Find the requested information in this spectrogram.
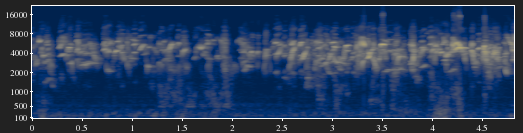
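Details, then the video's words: Rapid, high, tinkling twitter from a grey-crowned goldfinch, chirps and short buzzy trills running together without pause and growing louder toward the end. "Седоголовый щегол Carduelis caniceps певчая птица طائر الاغنية"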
